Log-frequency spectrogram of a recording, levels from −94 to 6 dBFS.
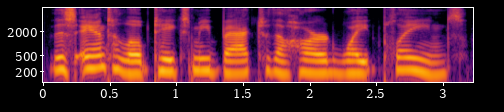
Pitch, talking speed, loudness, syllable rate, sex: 200 Hz, 185 wpm, -16 LUFS, 4.8 syllables/s, female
